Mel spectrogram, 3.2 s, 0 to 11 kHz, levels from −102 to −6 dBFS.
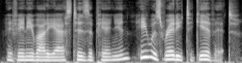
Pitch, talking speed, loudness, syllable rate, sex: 195 Hz, 205 wpm, -16 LUFS, 5.9 syllables/s, female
